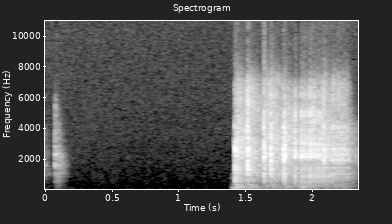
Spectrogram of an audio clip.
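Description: A brief faint click, a pause, then a burst of eight-sided dice clattering and rattling across a hard surface for about a second, fairly loud, with no talking.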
